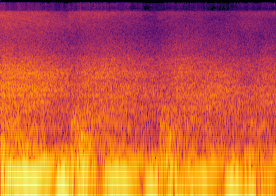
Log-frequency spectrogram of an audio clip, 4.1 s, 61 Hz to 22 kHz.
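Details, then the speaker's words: Mercedes-Benz G63 AMG V8 after misfire repair: deep burble through a few even revs with no stumble; the cylinder one fault was fixed with a new part and new spark plugs, engine light now off, sounding much better. "Engine light is off and the car sounds much better now."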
